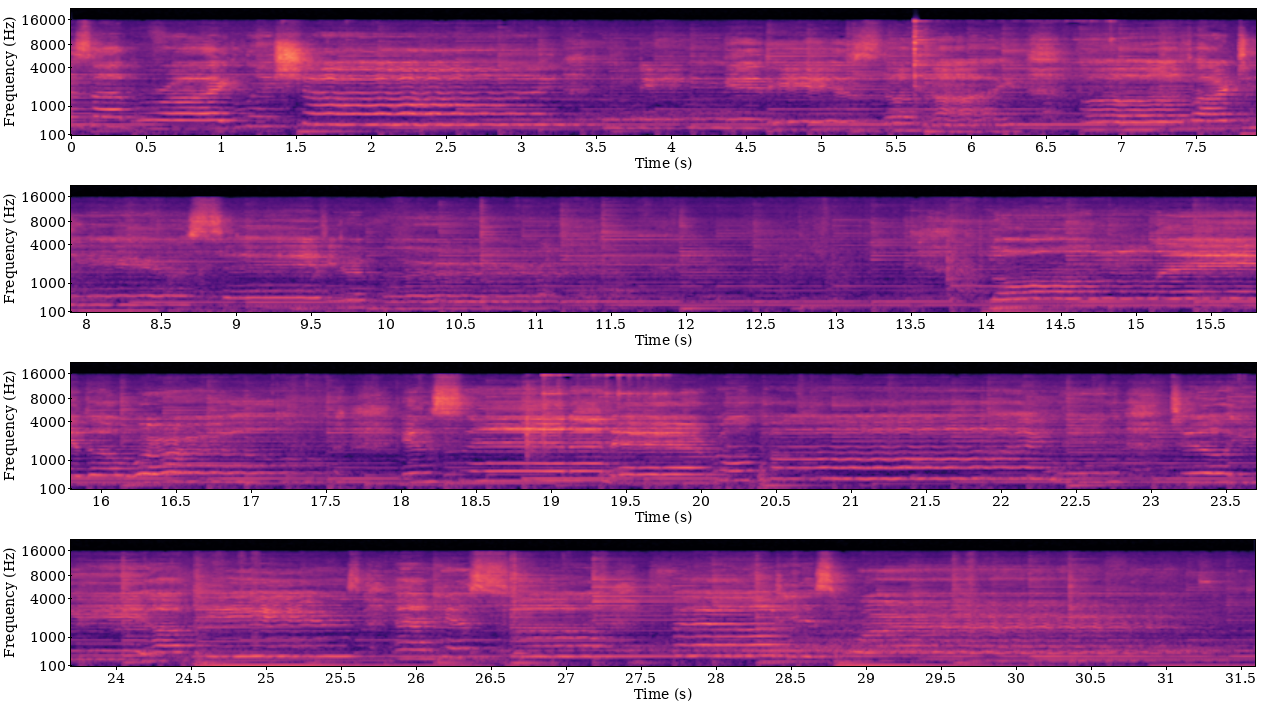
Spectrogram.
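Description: A woman singing a song to acoustic guitar accompaniment.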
